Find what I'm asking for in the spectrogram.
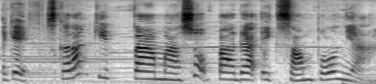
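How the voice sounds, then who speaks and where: A woman's voice: high voice, measured pace, sharp tone, faint music behind. A woman teacher with an Indonesian accent, a native Indonesian speaker, leads a classroom vocabulary lesson, repeating each phrase and then explaining it. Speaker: English teacher.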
